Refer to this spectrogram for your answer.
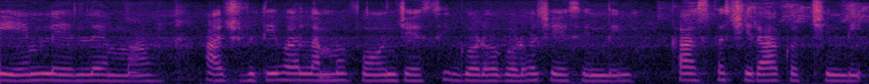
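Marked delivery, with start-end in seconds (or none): none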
